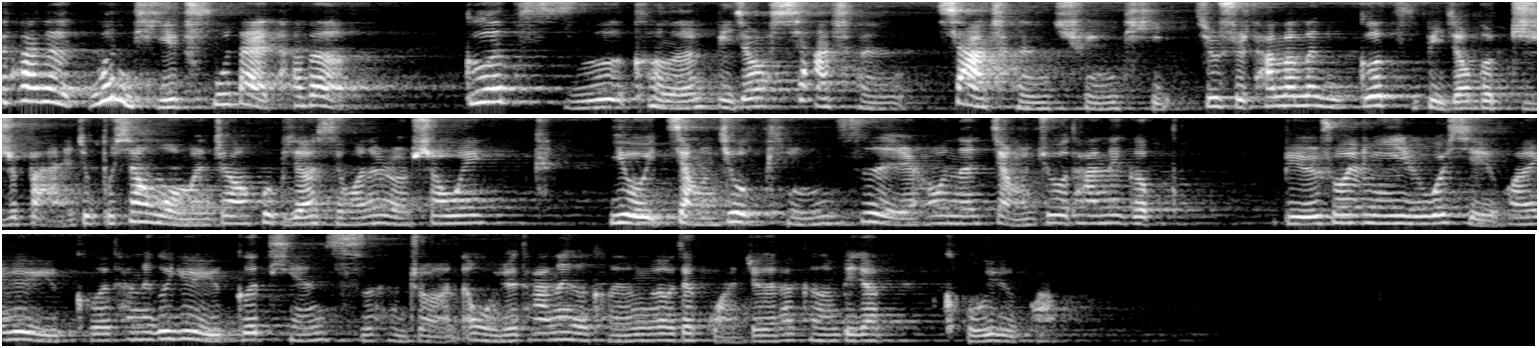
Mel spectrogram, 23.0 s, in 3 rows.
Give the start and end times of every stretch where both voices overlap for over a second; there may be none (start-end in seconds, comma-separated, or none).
none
